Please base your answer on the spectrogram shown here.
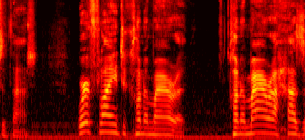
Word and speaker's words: Connemara: There's an O in Connemara. No, it's pronounced Connemara. I know this on good authority. Connemara. It's not pronounced Connemara. It's Connemara.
